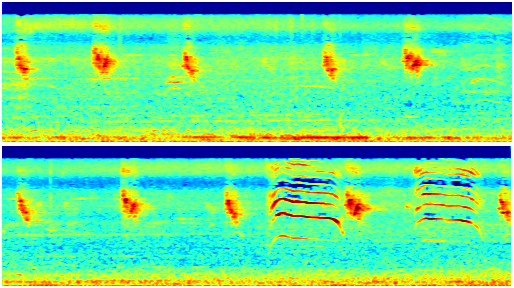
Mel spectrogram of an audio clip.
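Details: Domestic cat Silky grooming her kittens hard while the kittens want milk instead; two short, high, arching mews near the end over a steady low rumble, with faint repeated chirps throughout.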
